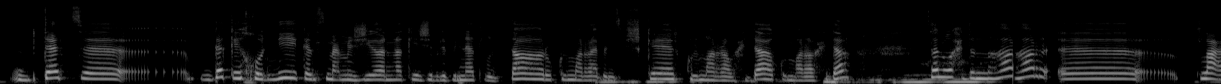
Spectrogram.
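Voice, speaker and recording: A woman speaks at a fairly slow pace. She has a Moroccan accent. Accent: regional Moroccan dialect recognizable. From Morocco. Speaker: caller sharing personal story. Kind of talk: testimony. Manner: halting.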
